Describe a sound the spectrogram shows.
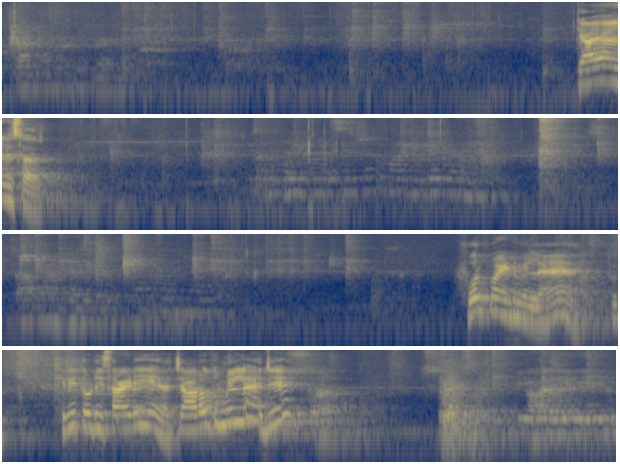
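A young man speaks close by, calmly and at times loudly.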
